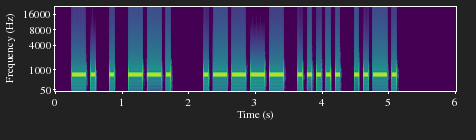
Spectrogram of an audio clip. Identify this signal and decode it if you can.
Morse code, heard as a keyed tone, about 17 wpm, 700 Hz. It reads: NEG 15F
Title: Common QSO Phrases Encore 17wpm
